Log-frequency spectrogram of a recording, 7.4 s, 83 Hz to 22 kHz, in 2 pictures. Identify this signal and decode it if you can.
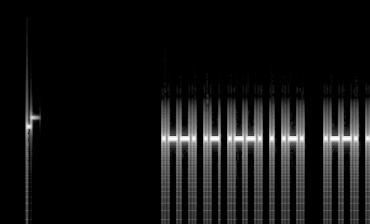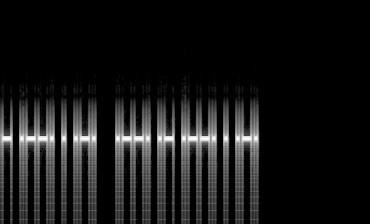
Morse code, heard as a keyed tone, about 40 wpm, 700 Hz. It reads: PAPER PAPER PAPER
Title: Top 500 Words Repeated 40wpm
